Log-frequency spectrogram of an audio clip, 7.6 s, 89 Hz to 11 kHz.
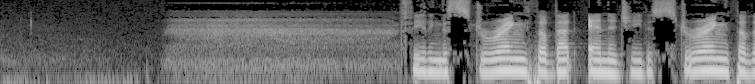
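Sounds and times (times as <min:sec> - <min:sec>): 
soft breath in: 0:01.6 - 0:04.1
speech: 0:04.1 - 0:07.5.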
